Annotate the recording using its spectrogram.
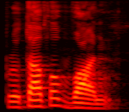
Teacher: এখানে যেহেতু অন্তস্থীয় ব আছে তাই সংস্কৃত অনুযায়ী অন্তস্থীয় বয়ের উচ্চারণ হয় ওয়া, তাই এক্ষেত্রে প্রতাপবান।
